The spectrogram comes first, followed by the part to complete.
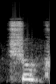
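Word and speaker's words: সূক্ষ্ম: আসছি চন্দ্রবিন্দু নিয়ে আসছি এজন্য যুক্ত ব্যঞ্জনের সঙ্গে সংযুক্ত ম ফলা কি অনুচ্চারিত থাকে কথা বোঝা গেল অনুচ্চারিত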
